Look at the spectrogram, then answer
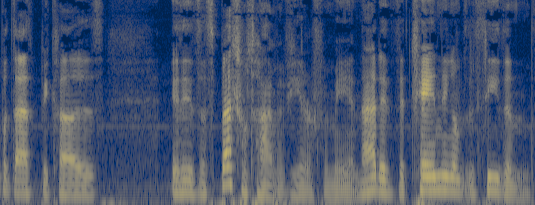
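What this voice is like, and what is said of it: Congested, nasal voice. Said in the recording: “I sound like a nose right now ... experiencing allergy-like symptoms”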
